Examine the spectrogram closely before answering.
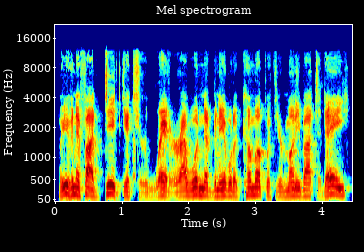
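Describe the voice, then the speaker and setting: A man playing a weary Old West saloon keeper in an audio play, husky, hesitant and folksy. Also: mid-range voice, expressive, fast, lightly acted. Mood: indignant, worried. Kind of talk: Western audio play acting.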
